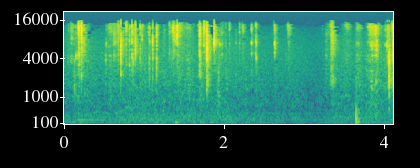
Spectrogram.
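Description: Faint crinkles and soft ticks of a clear plastic sleeve being folded shut and sealed with a strip of washi tape.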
